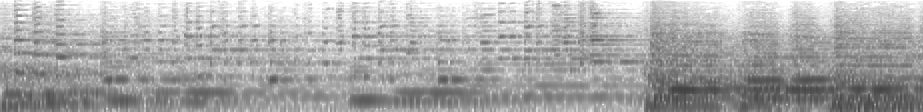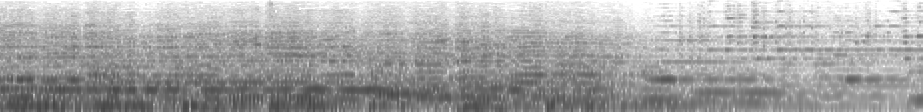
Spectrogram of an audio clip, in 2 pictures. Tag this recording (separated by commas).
Music, Traditional music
